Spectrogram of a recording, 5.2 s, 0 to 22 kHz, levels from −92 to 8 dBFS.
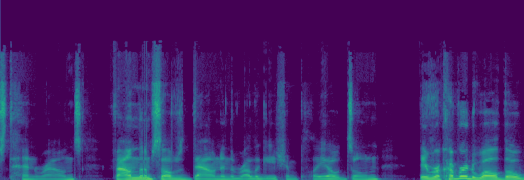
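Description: A speech clip with a brief garbled, jumbled moment between 1.42 and 1.46 s, just after "rounds found" and before "down in the relegation". These are chunks out of order: one 20 ms chunk arrived one chunk late and played after its successor, nothing lost, but leaving three hard joins.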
